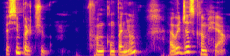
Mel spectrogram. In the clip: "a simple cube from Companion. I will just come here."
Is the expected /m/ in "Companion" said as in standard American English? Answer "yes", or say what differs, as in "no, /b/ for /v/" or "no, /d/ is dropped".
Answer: no, /m/ is dropped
